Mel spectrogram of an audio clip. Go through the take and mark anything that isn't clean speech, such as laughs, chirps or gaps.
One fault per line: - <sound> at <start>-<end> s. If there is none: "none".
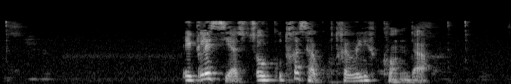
none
